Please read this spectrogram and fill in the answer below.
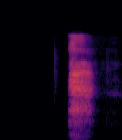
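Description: A man's forceful exhale during a bench press rep, one short breathy blast of about half a second as he pushes the barbell up off his chest, near the end.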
